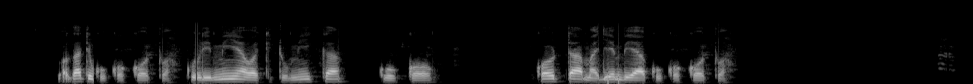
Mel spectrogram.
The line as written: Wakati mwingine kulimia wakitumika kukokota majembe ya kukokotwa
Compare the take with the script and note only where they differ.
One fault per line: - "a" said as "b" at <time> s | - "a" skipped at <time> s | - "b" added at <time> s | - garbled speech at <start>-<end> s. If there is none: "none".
- "mwingine" said as "kukokotwa" at 0.9 s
